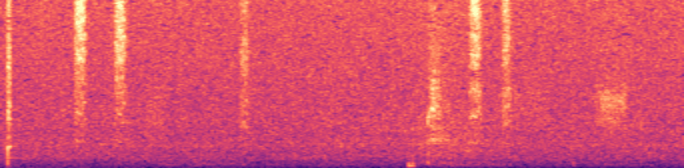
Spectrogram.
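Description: Faint, scattered short scratchy ticks, about seven in four seconds, as a longhorn beetle is handled on a bare palm.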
